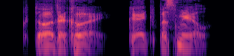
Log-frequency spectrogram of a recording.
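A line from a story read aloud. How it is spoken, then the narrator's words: Gruff bark. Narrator (Russian): гаркнул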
